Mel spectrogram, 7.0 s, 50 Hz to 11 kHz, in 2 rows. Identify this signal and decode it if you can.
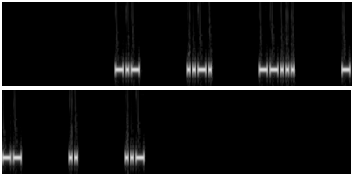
Morse code, heard as a keyed tone, about 44 wpm, spaced as for 15 wpm, 700 Hz. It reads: KF7OIU
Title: USA Call Signs - 6 Characters - 6x Character Spacing - 45wpm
